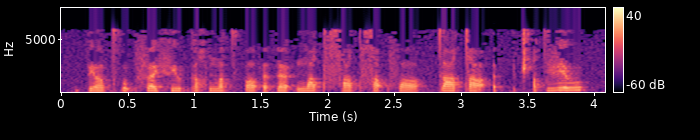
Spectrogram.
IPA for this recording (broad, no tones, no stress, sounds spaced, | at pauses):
pʲ ɔ t̪ʰ u ʔ f œ fʲ u ɡ œ χ n̪ ɔ t͡sʼ ɔ ʔ ə ʔ ɾ œ ʔ n̪ œ tˤ sˤ u tˤ sˤ œ ʔ f ɔ | t̪ œ tˤ ə ʔ | t͡ʃʼ ə tˤ vʲ u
